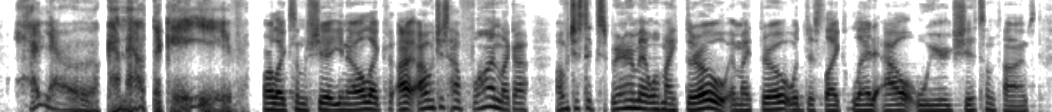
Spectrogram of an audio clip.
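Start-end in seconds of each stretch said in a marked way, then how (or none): 0.1-2.5 very slow, breathy, creepy whispered character voice. Talking about their vocal range, the speaker shows off a creepy character voice. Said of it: "a creepy character that would be like".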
